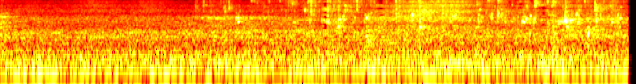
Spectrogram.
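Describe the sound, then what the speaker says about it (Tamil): Tamarind water pours steadily into a pot for about three seconds, a continuous splashing trickle with no voices. "இப்போ நான் அதை ஊற்ற போகிறேன்"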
